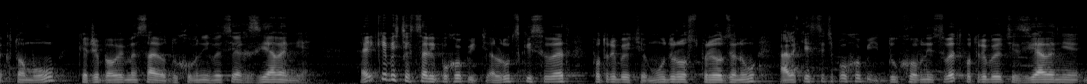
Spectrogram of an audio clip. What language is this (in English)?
Slovak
